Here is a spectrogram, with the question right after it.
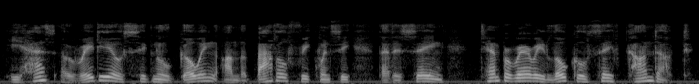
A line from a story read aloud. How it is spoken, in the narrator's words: Sir Robert's communicator, the boy named Kwong, whispered to Sir Robert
